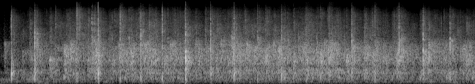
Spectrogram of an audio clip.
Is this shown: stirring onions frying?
no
